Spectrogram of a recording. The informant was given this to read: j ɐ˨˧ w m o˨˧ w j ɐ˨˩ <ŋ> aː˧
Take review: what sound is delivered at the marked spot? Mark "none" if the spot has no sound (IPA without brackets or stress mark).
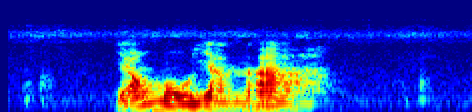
n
